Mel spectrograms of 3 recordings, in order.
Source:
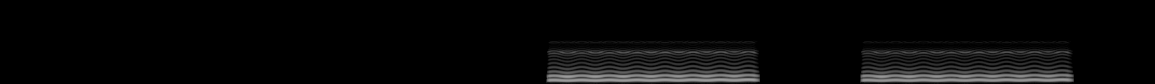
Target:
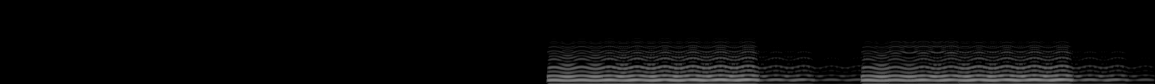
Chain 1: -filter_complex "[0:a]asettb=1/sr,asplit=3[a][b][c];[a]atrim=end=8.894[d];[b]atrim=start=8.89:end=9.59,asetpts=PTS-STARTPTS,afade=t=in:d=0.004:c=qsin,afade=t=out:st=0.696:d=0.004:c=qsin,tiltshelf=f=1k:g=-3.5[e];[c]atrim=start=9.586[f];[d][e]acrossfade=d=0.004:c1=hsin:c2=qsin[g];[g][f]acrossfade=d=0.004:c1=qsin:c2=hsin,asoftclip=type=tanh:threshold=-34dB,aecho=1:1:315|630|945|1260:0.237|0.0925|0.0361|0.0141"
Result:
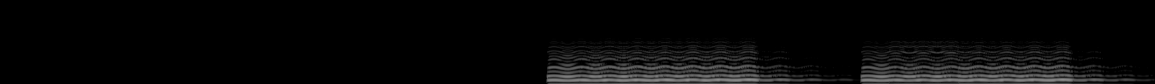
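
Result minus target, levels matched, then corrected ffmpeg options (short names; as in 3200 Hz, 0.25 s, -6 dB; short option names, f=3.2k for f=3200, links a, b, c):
echo 0.24 s early
-filter_complex "[0:a]asettb=1/sr,asplit=3[a][b][c];[a]atrim=end=8.894[d];[b]atrim=start=8.89:end=9.59,asetpts=PTS-STARTPTS,afade=t=in:d=0.004:c=qsin,afade=t=out:st=0.696:d=0.004:c=qsin,tiltshelf=f=1k:g=-3.5[e];[c]atrim=start=9.586[f];[d][e]acrossfade=d=0.004:c1=hsin:c2=qsin[g];[g][f]acrossfade=d=0.004:c1=qsin:c2=hsin,asoftclip=type=tanh:threshold=-34dB,aecho=1:1:555|1110|1665|2220:0.237|0.0925|0.0361|0.0141"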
